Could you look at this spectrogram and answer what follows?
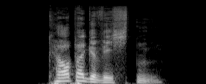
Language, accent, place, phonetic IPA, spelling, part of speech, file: German, Germany, Berlin, [ˈkœʁpɐɡəˌvɪçtn̩], Körpergewichten, noun, De-Körpergewichten.ogg
- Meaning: dative plural of Körpergewicht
